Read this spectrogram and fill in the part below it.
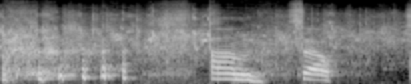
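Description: A gray-green pet bird squawks close by: a few sharp clicks and chirps, then two harsh, drawn-out squawks separated by a pause.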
